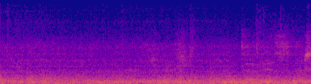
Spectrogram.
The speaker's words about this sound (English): I hear the clacking sound of the track, a constant soundtrack to people silently reading newspapers and books on the train.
